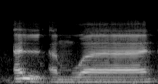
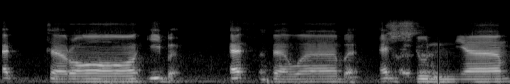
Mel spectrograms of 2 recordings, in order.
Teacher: Jadi kita tak baca alif lam tersebut, kita tak baca jelas alif lam tersebut, seolah-olahnya kita terus masukkan huruf yang pertama dengan huruf yang ketiga. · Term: alif lam syamsiah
